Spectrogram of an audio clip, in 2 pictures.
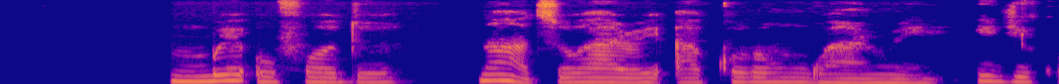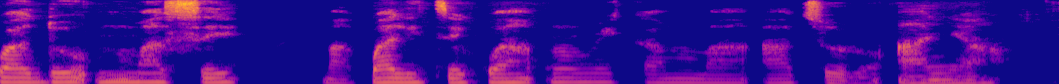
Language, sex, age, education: Igbo, female, 30-45, tertiary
